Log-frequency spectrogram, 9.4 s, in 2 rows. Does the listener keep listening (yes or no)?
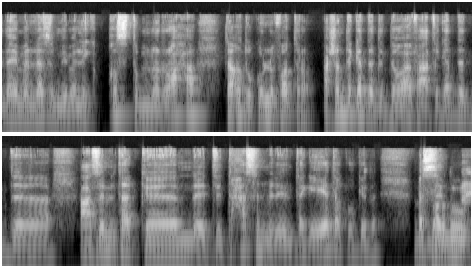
yes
